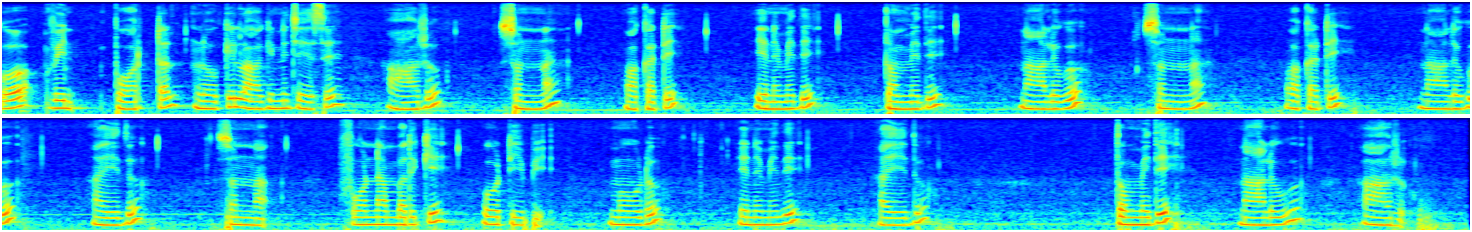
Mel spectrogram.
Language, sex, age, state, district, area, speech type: Telugu, male, 18-30, Andhra Pradesh, East Godavari, rural, read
